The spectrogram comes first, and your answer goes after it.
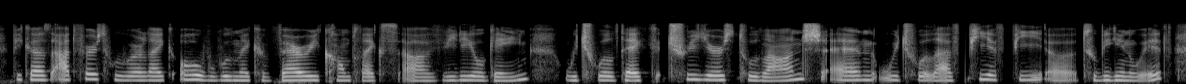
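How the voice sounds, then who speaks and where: A woman's medium-pitched voice with a strong French accent, very slow pace, monotone, flat intonation, and hardly any pauses. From France. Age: 30s. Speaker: project manager and NFT co-founder. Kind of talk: interview.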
